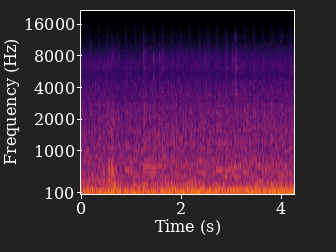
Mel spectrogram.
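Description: Ram 3500 pickup truck's engine running low as it pulls a fifth-wheel trailer slowly past, with background music over it.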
